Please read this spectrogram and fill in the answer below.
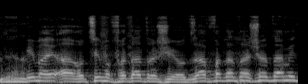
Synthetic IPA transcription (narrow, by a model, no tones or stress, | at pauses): zimaʁot͡simafʁad̪at̪ʁaʃijot̪zeafʁad̪at̪ʁaʃijot̪̬aːmit̪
